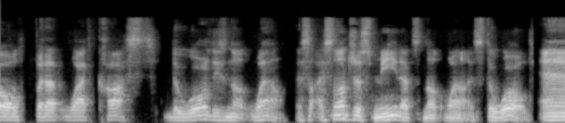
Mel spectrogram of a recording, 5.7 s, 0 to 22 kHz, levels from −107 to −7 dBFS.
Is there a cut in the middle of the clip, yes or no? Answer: yes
